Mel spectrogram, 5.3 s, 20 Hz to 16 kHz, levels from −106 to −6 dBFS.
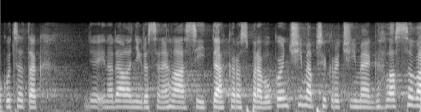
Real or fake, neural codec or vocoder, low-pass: real; none; 7.2 kHz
